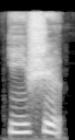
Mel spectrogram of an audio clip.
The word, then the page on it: 仪式: yí shì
